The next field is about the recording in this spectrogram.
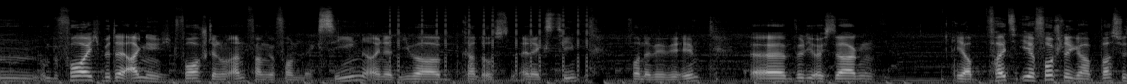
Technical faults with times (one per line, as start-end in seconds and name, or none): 3.89-5.88 GSM signalling bursts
